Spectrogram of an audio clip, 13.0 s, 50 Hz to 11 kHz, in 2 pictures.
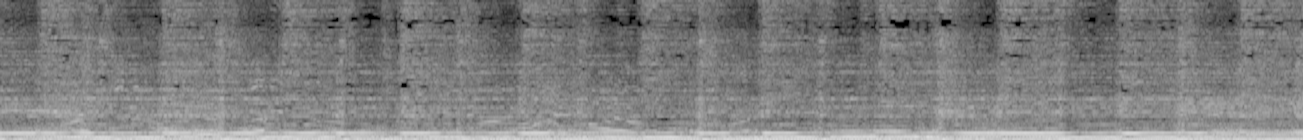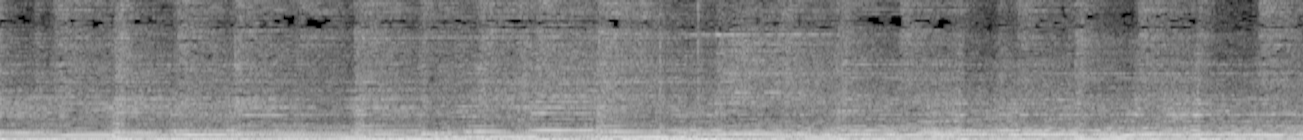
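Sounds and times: bass line: 0.0 - 13.0
drum beat: 0.0 - 13.0
electric guitar sustained notes: 0.0 - 13.0.

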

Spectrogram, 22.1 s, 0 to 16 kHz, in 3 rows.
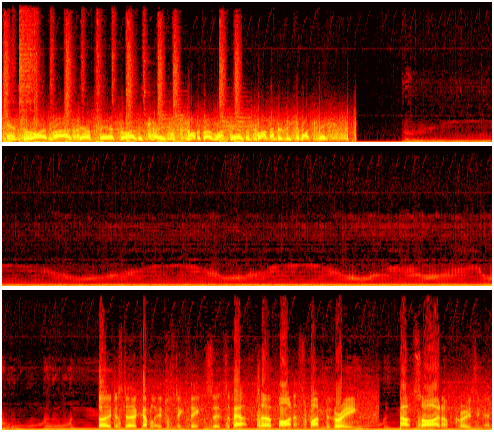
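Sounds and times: didgeridoo drone: 6.0 - 22.0.

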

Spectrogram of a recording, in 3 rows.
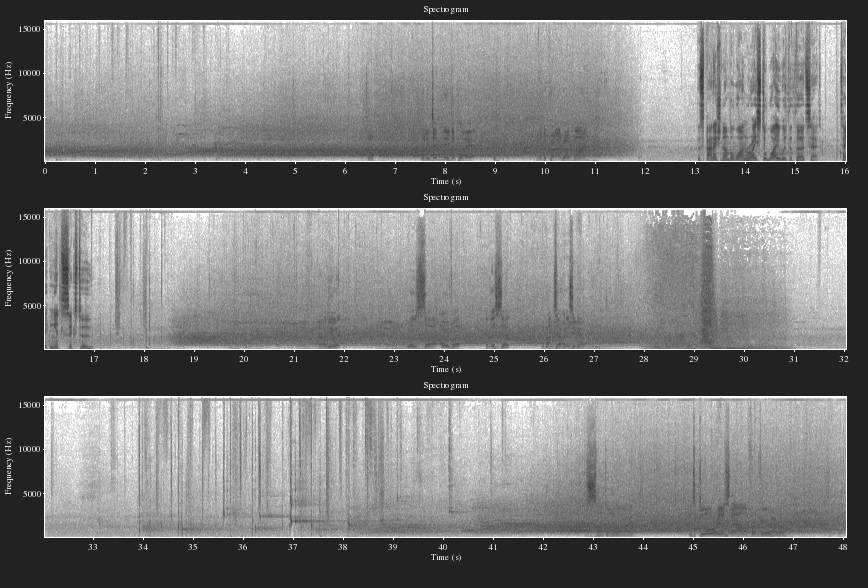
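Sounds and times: crowd applause: 0.0 - 11.9, 18.5 - 29.2, 41.2 - 48.0
crowd noise: 18.5 - 31.4, 38.6 - 48.0
whooshing music sting: 28.0 - 31.0.

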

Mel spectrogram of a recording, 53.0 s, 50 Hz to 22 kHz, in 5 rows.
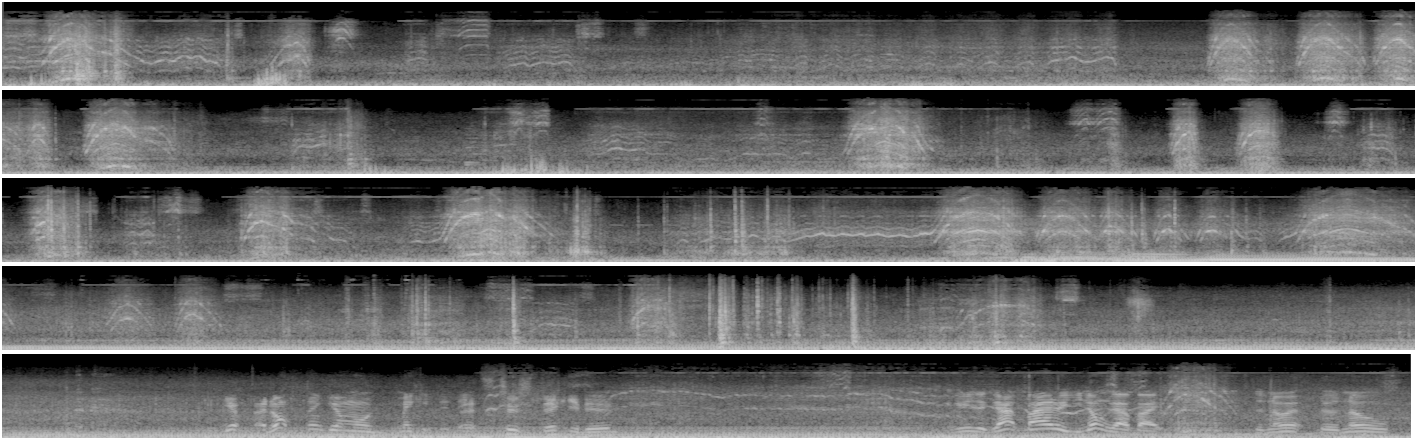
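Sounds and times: electric motor whining: 0.0 - 13.4, 14.2 - 52.9
tires scraping on rock: 0.0 - 52.9.

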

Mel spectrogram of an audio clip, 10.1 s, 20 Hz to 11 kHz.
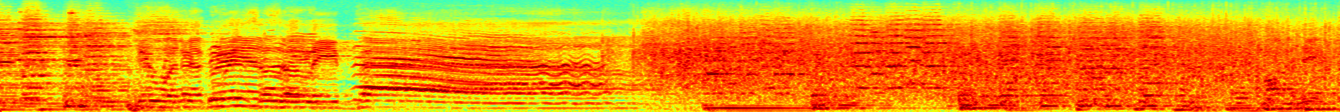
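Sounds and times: show band instrumental music: 0.0 - 2.2, 4.2 - 10.0.

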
